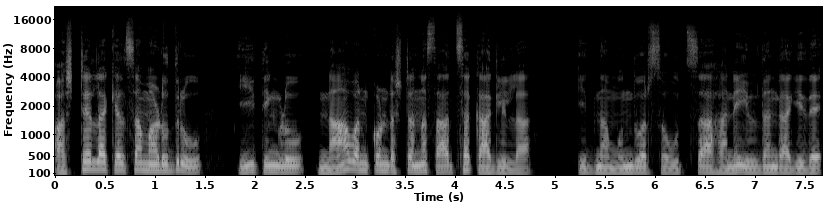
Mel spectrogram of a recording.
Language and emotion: Kannada, sad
